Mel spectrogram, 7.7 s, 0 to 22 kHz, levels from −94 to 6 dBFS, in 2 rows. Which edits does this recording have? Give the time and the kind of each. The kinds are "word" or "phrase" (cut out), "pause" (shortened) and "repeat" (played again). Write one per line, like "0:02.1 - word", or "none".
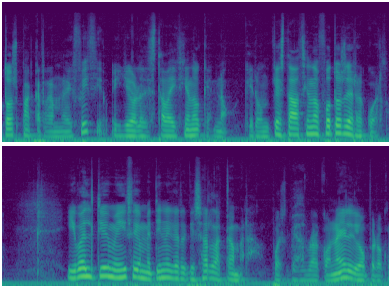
0:02.7 - phrase
0:06.7 - word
